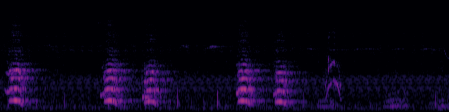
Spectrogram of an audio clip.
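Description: A puppy giving short, high yelping barks, five in all, the last four in two quick pairs, then a brief whine that rises and falls in pitch about five seconds in.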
